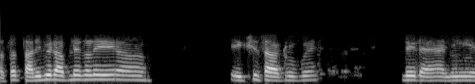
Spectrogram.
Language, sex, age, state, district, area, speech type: Marathi, male, 18-30, Maharashtra, Akola, rural, conversation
